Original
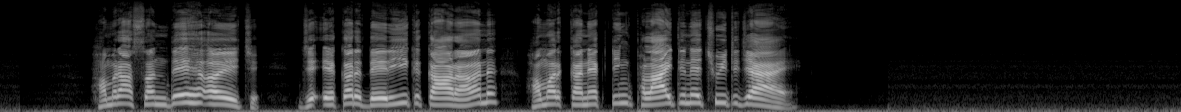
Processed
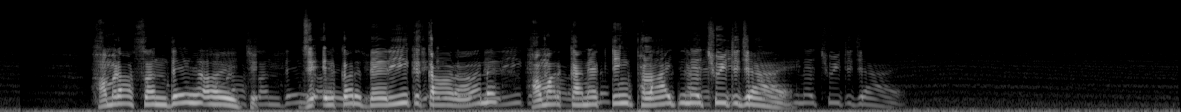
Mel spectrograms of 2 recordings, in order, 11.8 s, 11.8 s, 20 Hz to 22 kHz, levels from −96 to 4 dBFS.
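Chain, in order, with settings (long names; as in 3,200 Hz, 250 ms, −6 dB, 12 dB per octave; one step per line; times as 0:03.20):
flanger 0.21 Hz, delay 3 ms, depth 1.7 ms, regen +7%
treble cut that deepens with the level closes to 380 Hz, closed at −25.5 dBFS
single-tap delay 1,133 ms −20 dB
level +3 dB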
